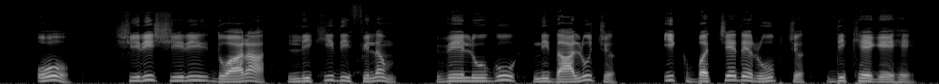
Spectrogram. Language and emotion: Dogri, neutral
